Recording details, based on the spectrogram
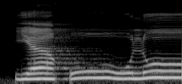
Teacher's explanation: Karena waw sukun didahului baris dhammah, maka qaf panjang 2 harokat. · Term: matabi'i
